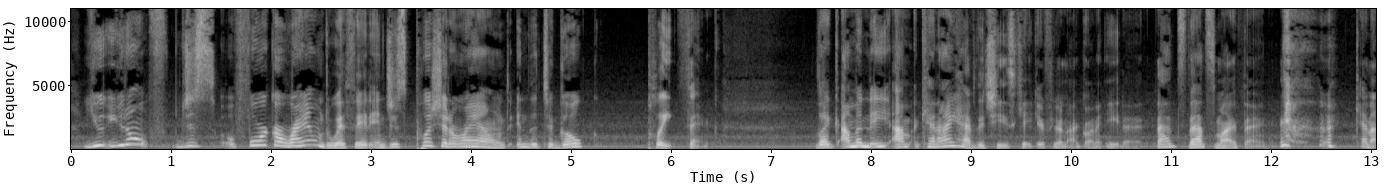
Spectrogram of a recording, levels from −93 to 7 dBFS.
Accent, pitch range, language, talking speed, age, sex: American, 170-245 Hz, English, 180 wpm, 20-39, female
